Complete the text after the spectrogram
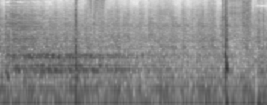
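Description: A generator engine rattles and hums.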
